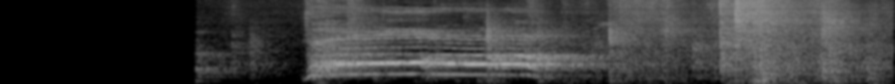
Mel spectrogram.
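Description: Young girls shout and scream playfully, close by.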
